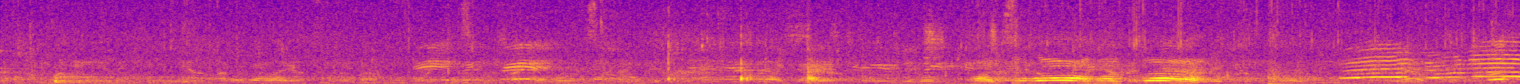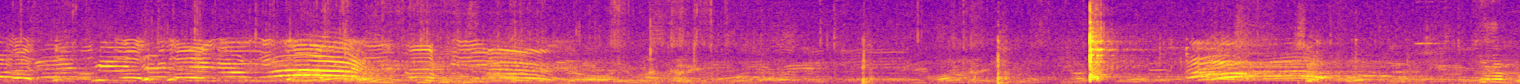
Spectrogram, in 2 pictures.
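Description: High-pitched voices of players calling and cheering around the field, then about a second before the end a single sharp crack of a softball bat hitting the ball.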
